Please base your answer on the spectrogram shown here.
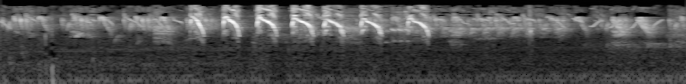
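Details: Long-tailed shrike singing while sunbathing in the morning: soft twittering, then a run of eight loud, sharp, downward-slurred whistles about three per second, fading into quieter chatter.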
